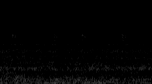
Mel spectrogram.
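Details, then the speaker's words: Dell XPS M1530 laptop hard drive during boot attempt; faint, evenly spaced light ticks about every third of a second, like it keeps seeking. Suspected damaged drive or corrupted or missing files. "I don't know if you can hear that the hard drive is making a weird noise like it's searching for something"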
